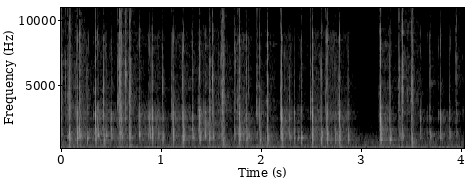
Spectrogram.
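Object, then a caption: Plastic mechanical keyboard. Both tattooed hands type rapidly with their fingertips on a full-size, RGB-backlit Corsair mechanical keyboard with plastic keycaps in a dark room. The result is a fast stream of sharp, bright plastic clicks and clacks with very little low end, briefly slowing just before the three-second mark before resuming.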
